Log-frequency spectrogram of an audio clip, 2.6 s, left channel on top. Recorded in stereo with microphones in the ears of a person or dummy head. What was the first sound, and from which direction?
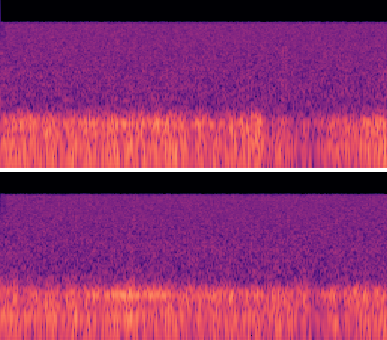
Only background noise.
